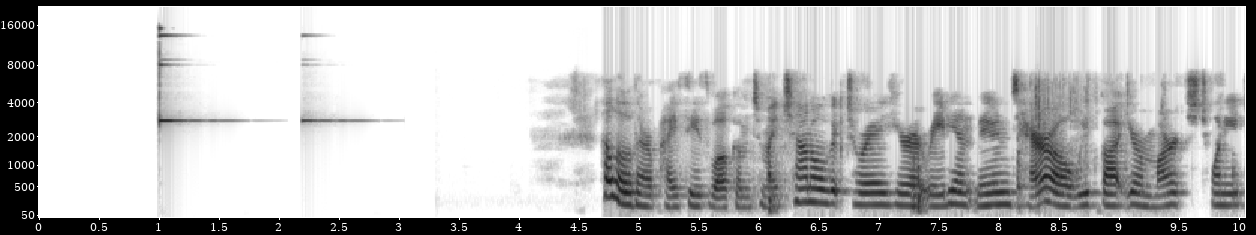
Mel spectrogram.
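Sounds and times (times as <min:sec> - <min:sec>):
bright chime dings: 0:01.0 - 0:03.0.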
